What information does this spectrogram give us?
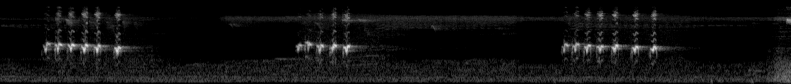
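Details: A female sooty-headed bulbul calls for a male with three quick rattling runs of five or six crisp notes each, spaced roughly two and a half seconds apart, over a faint high hiss.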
